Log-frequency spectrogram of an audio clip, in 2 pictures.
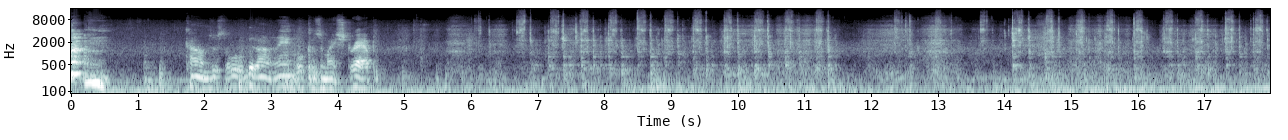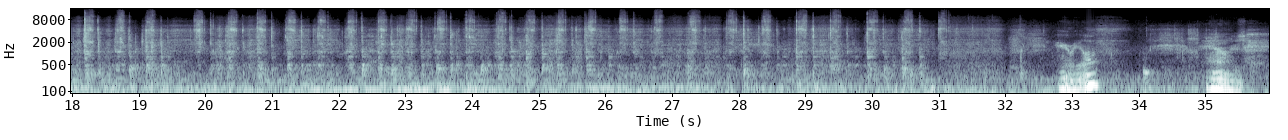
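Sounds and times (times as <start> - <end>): ratchet clicking: 6.0 - 31.5.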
